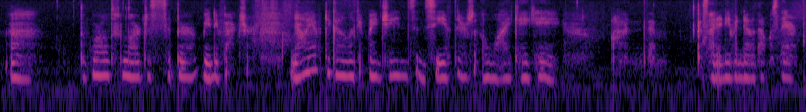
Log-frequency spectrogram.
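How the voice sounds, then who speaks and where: Soft-spoken and gentle in tone, this voice has an American accent and a monotone, flat intonation. Long, frequent pauses sit over light background noise. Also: woman. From United States. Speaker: ASMR video creator reading facts. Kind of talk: whispered ASMR reading of trivia. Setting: home recording with book, tapping and page turning. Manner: soft-spoken, gentle, slow and intimate; playful, reacting with curious surprise.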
